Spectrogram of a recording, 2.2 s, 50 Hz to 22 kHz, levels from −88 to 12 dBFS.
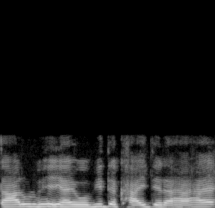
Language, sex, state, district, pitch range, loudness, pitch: Hindi, female, Bihar, Vaishali, 220-245 Hz, -11 LUFS, 230 Hz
